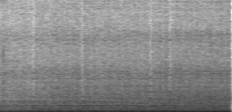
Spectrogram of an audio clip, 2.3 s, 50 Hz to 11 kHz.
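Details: Project Ford Explorer V6 idling after a restart, still on old gas and due for fresh oil and antifreeze: a steady, even low rumble with no knocks, misses or ticks. The idle is normal.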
